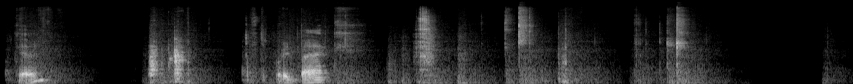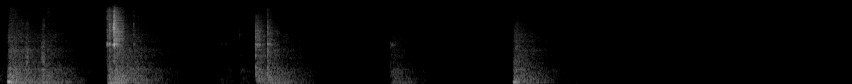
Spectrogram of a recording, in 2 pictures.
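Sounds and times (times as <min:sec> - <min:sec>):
blender parts clicking and knocking: 0:04.2 - 0:04.4.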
